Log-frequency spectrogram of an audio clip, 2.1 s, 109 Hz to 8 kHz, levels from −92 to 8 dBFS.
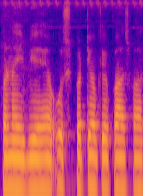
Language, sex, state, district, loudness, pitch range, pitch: Hindi, male, Rajasthan, Bikaner, -17 LUFS, 125-130 Hz, 125 Hz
